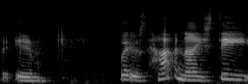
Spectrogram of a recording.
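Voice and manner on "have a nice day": terrible, slow, put-on American accent. Showing off his american accent, bad american accent. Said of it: "I apologise to my American friends".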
